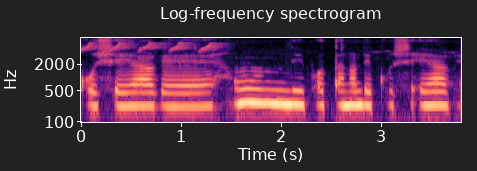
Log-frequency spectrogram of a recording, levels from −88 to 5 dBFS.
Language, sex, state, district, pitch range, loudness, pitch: Chakma, female, Tripura, Unakoti, 230-250 Hz, -12 LUFS, 240 Hz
